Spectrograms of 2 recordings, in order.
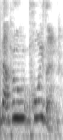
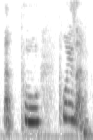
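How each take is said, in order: First: "poo poison" loud, with POO punched; "poo poison" thrown out loudly at normal pace; punched punchline. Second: "poo poison" drawn out slowly in separate words; slow deliberate repeat. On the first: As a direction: hit "poo" hard and high as a joke. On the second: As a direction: pause round "poo" before "poison". Repeats punchline for effect. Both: Real, not acted.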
